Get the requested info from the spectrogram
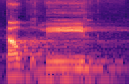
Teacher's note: ضاد حروف مصالیہ میں سے ہے اس لیے اس کو پر پڑھیں گے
